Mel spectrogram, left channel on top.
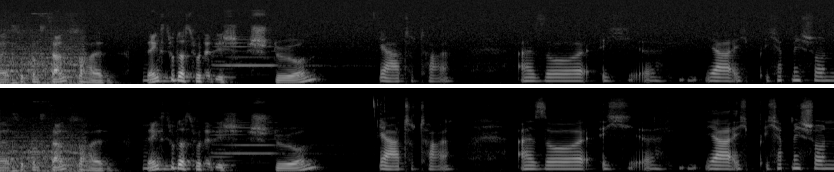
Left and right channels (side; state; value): left; noise; hiss, 12 dB below the sound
